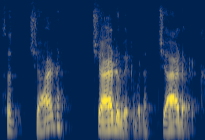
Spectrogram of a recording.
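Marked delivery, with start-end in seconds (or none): none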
